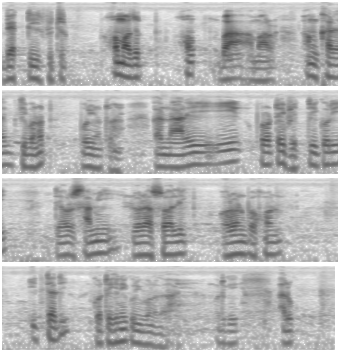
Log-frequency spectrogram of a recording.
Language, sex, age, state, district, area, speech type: Assamese, male, 60+, Assam, Goalpara, urban, spontaneous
